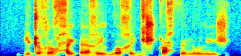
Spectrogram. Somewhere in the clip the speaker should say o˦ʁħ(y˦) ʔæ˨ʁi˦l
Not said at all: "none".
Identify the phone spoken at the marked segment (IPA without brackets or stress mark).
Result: e˦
